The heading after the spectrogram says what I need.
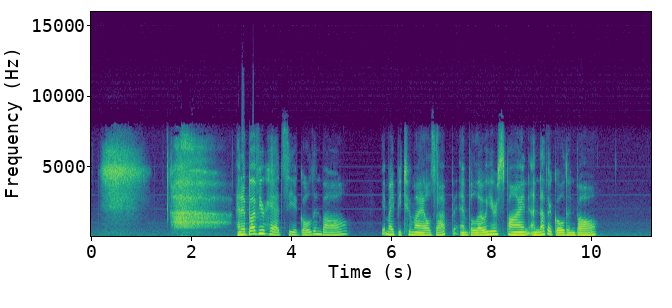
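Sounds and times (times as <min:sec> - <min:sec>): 
speech: 0:00.2 - 0:00.4, 0:02.9 - 0:05.2, 0:05.8 - 0:10.2
deep breaths during a guided relaxation exercise: 0:00.2 - 0:02.9.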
